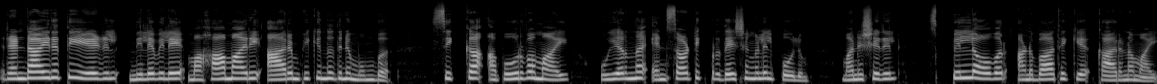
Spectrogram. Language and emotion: Malayalam, neutral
